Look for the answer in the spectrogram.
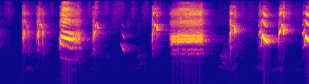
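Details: Madura long-tailed shrike singing in mimicry of ciblek kristal and canary: short harsh squawky bursts and high scratchy notes, with one sustained rasping phrase and thin whistles between them.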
